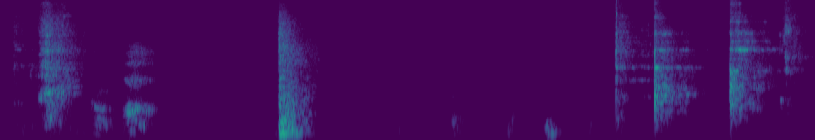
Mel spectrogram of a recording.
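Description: Ceramic dinner plates clattering and clinking as they are handled and set down on a stone countertop: one sharp knock about three seconds in, then a run of ringing clinks near the end.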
